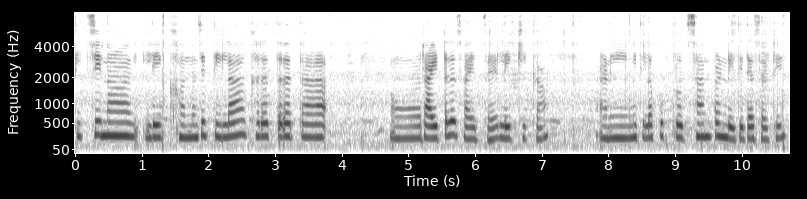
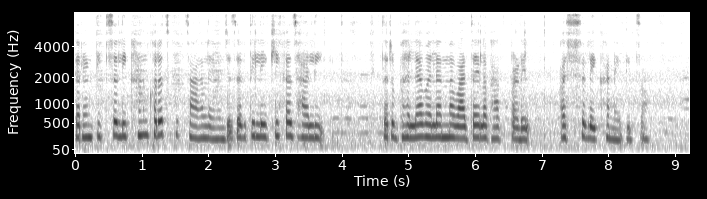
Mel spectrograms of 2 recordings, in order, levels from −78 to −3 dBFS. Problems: constant background noise, continuous background conversations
